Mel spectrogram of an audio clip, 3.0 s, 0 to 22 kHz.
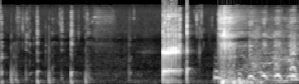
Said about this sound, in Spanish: Mi hermano, cuando yo tenía 8 años, me enseñó a eructar, mira. ¿Cómo es? Hago uno duro, pasito. Mira, hago esto.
